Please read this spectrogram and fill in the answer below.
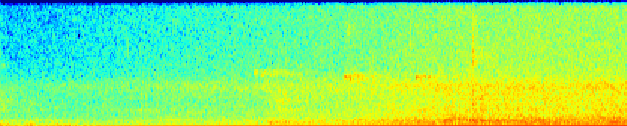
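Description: A low, steady hum that grows gradually louder, with faint murmur from the gym crowd under it.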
